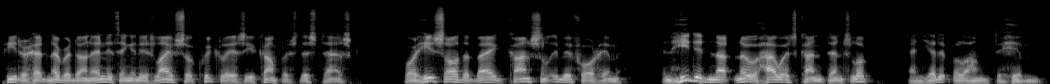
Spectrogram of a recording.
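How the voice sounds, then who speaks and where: A man with a fairly low voice narrates a children's classic in the manner of a radio storyteller. His delivery is measured and expressive, and the sound is close and dry, with very little room. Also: no echo. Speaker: storyteller, radio program host. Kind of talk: dramatic reading of a children's book.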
